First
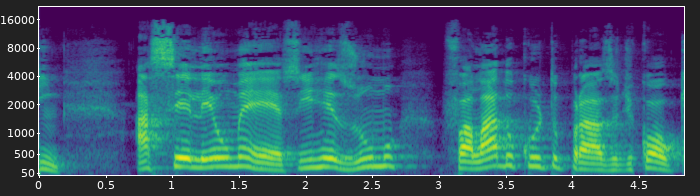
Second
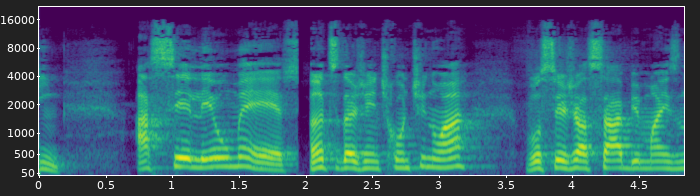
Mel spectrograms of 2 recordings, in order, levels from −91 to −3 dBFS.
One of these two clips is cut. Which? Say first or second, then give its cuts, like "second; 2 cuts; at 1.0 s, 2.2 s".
second; 1 cut; at 1.9 s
